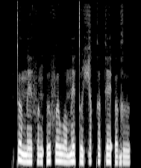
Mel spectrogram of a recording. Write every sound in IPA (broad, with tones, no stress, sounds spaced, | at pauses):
t̪ ɵ˦˨ m e˨ f ɵ˨ ŋ ʔ ɯ˦ f ɵ˦ w o˨ m e˦ t̪ ɯ˨ ç ʌ˦ k ə˦ k e˦ ʔ ɵ˨ ɡ ɯ˨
